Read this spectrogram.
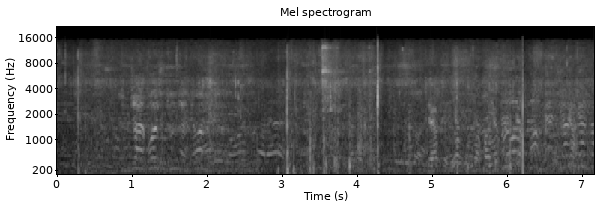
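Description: Men shout to each other across a football pitch outdoors.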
